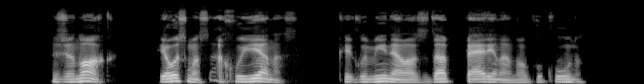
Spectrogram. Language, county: Lithuanian, Šiauliai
